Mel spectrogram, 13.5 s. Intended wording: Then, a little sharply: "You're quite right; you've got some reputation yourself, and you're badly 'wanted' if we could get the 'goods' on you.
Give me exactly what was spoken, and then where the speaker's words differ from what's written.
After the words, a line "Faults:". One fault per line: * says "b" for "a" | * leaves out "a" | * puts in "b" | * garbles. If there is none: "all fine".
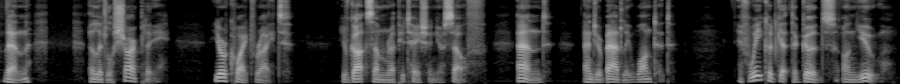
Then, a little sharply: "You're quite right; you've got some reputation yourself, and and you're badly 'wanted' if we could get the 'goods' on you.
Faults:
* puts in "and"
